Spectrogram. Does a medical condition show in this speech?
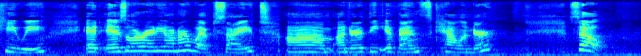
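No.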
